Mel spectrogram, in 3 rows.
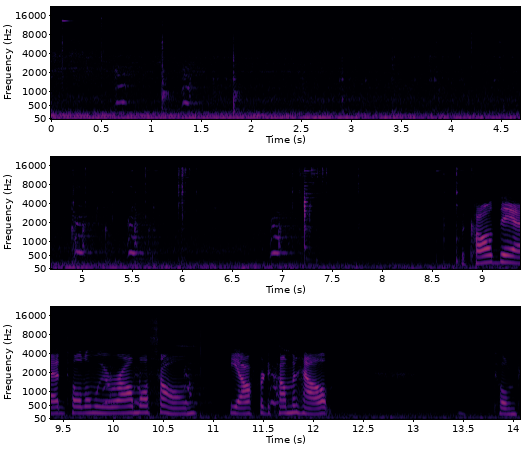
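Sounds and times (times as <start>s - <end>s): vehicle engine rumble: 0.0s - 14.0s
dog yipping and barking: 0.6s - 1.6s, 4.9s - 5.7s, 6.9s - 7.2s.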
